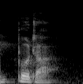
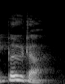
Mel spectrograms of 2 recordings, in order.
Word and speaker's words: Buddha: Now, here we come to the first transatlantic problem, because I come from Britain, and in Britain, and certainly in Australia, the word would be Buddha, because that's how we pronounce the letter U. In much of North America, it would be Buddha, because it's the nuclear debate all over again.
